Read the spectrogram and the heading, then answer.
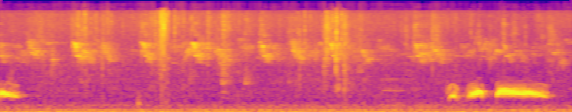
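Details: Spotted dove, one of two birds set next to each other for comparison. After a quiet stretch of high chirping from small birds, it delivers a phrase of two quick short notes and then a longer, level, mellow coo.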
